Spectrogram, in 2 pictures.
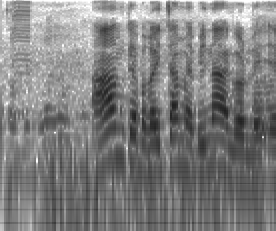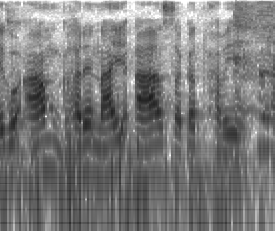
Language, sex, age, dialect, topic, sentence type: Bhojpuri, male, 18-24, Northern, agriculture, statement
